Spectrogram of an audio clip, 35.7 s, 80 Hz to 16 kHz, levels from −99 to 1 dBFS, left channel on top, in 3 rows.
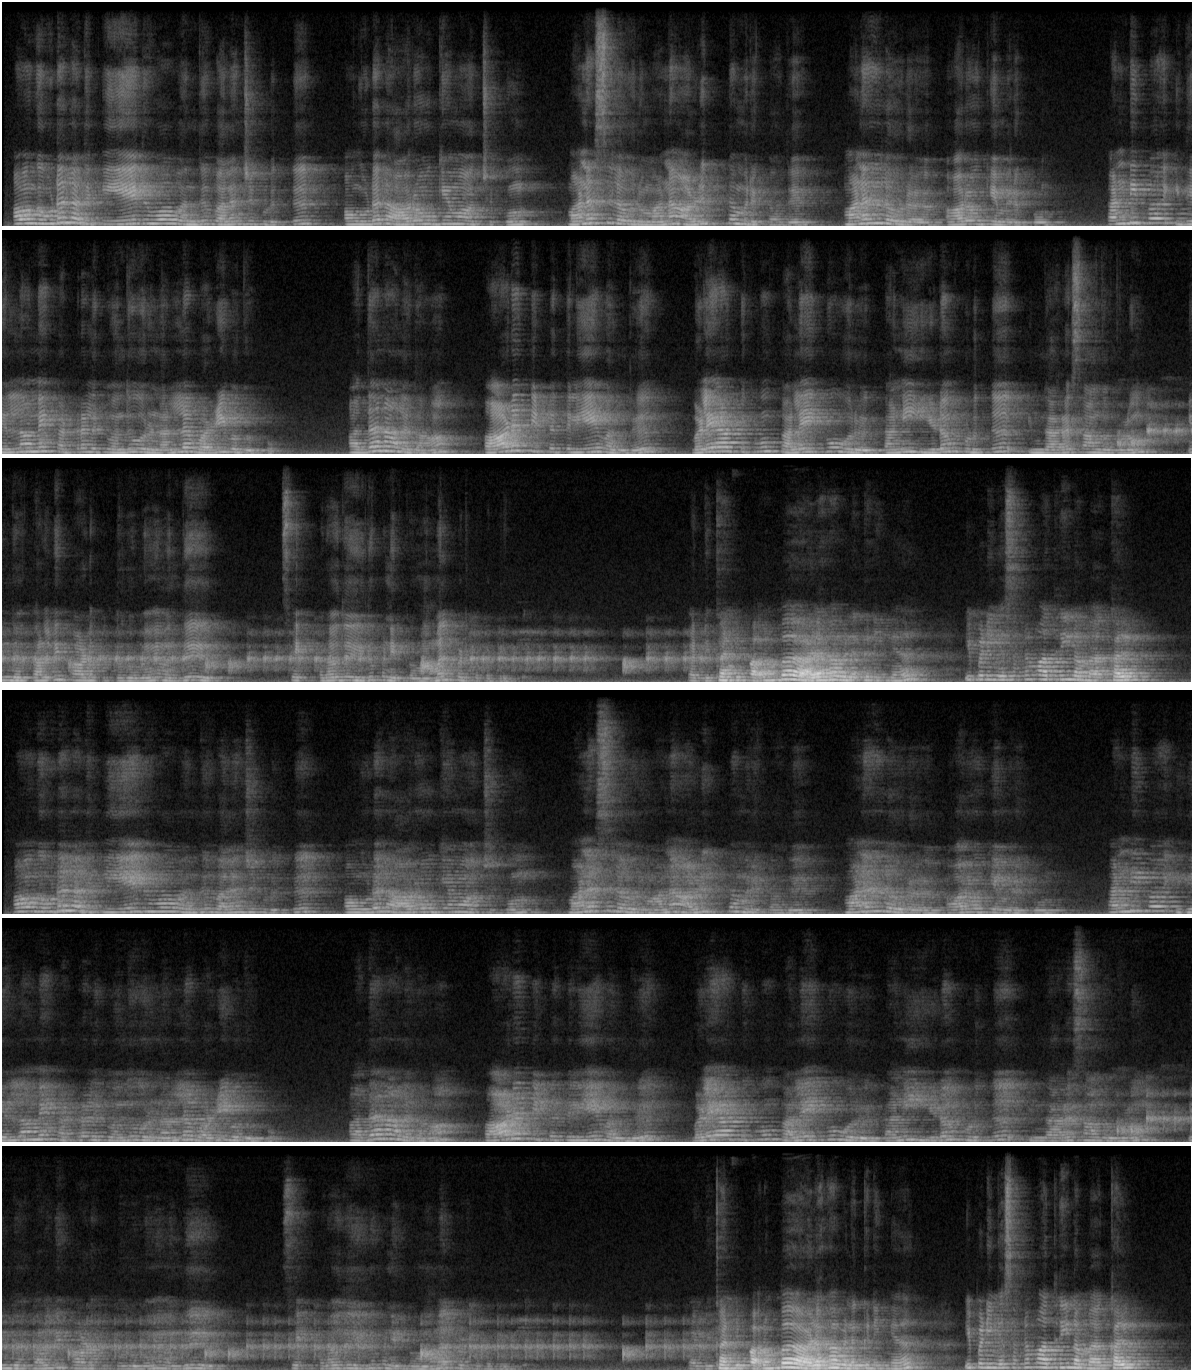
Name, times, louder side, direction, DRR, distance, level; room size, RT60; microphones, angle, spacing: voice 1, 0.1-3.1 3.4-5.2 5.7-8.0 8.4-10.5 11.1-14.4 15.4-16.3 16.7-18.4 18.8-23.3 23.8-25.9 26.7-28.9 30.7-31.1, left 3 dB, 90° left, 1 dB, 0.7 m, -35 dB
sound 1, 23.0-27.4 28.0-29.6 30.0-31.0, left 1 dB, 55° right, 1.4 m, -41 dB
voice 2, 30.9-32.9 33.4-35.1, right 2 dB, 25° right, 3 dB, 0.4 m, -23 dB
4.4 x 3.5 x 2.6 m, 0.81 s
head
